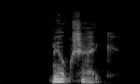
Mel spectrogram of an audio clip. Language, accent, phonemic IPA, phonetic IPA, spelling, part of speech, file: English, Australia, /ˈmɪlk.ʃæɪk/, [ˈmɪɫk.ʃæɪk], milkshake, noun / verb, En-au-milkshake.ogg
- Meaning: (noun) A thick beverage consisting of milk and ice cream mixed together, often with fruit, chocolate, or other flavoring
